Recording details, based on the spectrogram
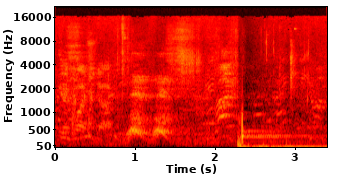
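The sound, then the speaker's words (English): A dog gives two quick, mid-pitched barks in a row, followed by a sudden knock and a steady droning hum that continues to the end. “I was going to take a pause. I like dogs. Do you like dogs?”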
